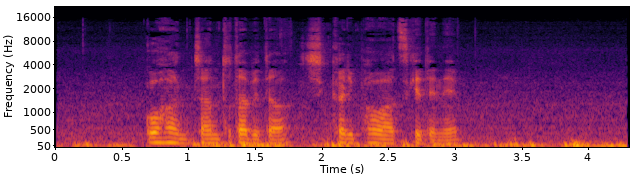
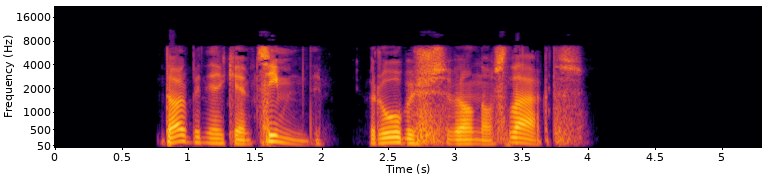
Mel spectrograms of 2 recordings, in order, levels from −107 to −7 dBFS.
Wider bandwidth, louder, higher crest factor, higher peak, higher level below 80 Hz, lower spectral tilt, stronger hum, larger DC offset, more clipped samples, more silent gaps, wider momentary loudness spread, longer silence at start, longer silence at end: first, 16 kHz vs 7.4 kHz; second, -36 LUFS vs -23 LUFS; about the same, 18 dB vs 22 dB; second, -18 dBFS vs -4 dBFS; first, -40 dBFS vs -58 dBFS; first, -6 dB/octave vs -4.5 dB/octave; neither; neither; neither; second, none vs 2.15-2.24 s; second, 11 LU vs 14 LU; second, 0 s vs 0.85 s; second, 0 s vs 1.35 s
